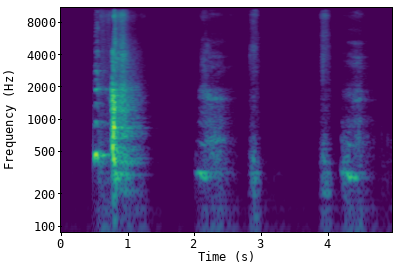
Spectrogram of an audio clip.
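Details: Acted role-play of a female friend coming down with a cold after being out in the rain, with throat starting to hurt: one strong sneeze with a sharp in-breath, then softer breathy sounds and sniffs.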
